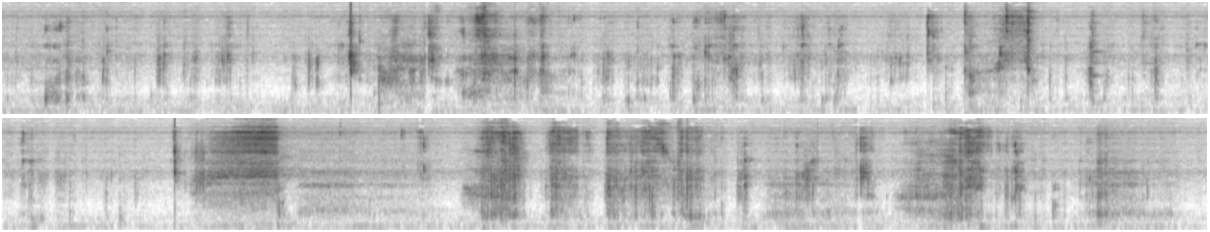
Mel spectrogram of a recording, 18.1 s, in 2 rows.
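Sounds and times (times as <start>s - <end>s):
biting and chewing: 0.0s - 18.0s
wet sucking sounds: 10.3s - 18.0s.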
